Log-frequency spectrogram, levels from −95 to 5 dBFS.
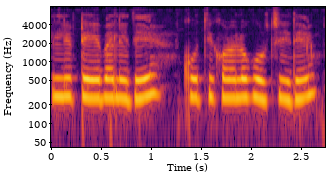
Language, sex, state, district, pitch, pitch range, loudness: Kannada, female, Karnataka, Bidar, 265 Hz, 260-275 Hz, -14 LUFS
